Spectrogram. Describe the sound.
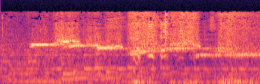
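A person whistles the theme tune of the TV show The X-Files, a slow, eerie melody with long wavering notes that glide up and down. The whistling is clear over a low background hum, with no talking.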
